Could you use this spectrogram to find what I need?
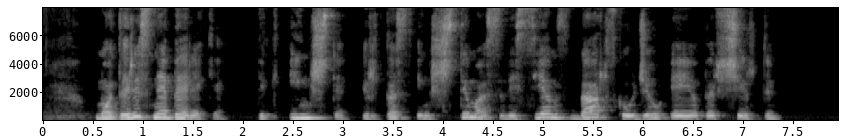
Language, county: Lithuanian, Kaunas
